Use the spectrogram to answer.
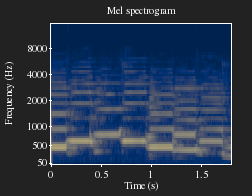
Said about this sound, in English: now we do the major triad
